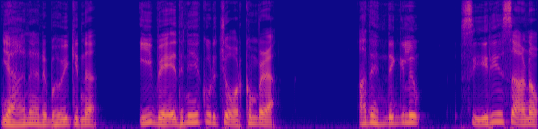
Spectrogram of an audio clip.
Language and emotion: Malayalam, fearful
